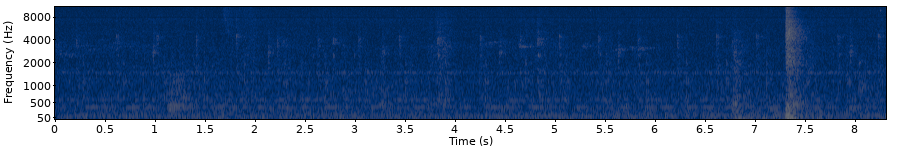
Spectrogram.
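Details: Fasco Vanity Fair ceiling fan: faint, light ticking over steady motor hum, fan wobbling slightly; flywheel broken and loose after an attempt to remove it.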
